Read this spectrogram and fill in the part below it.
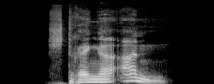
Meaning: inflection of anstrengen: 1. first-person singular present 2. first/third-person singular subjunctive I 3. singular imperative
- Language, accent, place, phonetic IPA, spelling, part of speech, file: German, Germany, Berlin, [ˌʃtʁɛŋə ˈan], strenge an, verb, De-strenge an.ogg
